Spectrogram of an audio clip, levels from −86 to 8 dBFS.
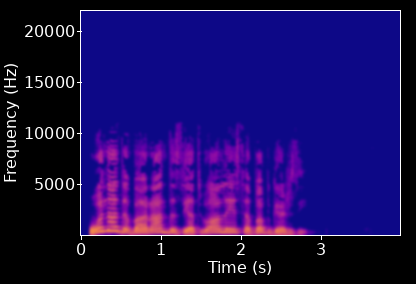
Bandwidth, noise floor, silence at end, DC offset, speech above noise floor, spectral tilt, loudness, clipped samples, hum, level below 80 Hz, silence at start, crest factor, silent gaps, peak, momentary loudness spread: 10.5 kHz; -86 dBFS; 1.2 s; under 0.1%; 64 dB; -4 dB/octave; -22 LUFS; under 0.1%; none; -76 dBFS; 0.1 s; 16 dB; none; -8 dBFS; 7 LU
